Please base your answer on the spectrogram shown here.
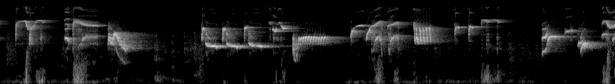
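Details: Spirited orange-headed thrush song serving as a singing prompt for caged birds: clear sustained whistles, downward slurs and buzzy notes strung together with short gaps.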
